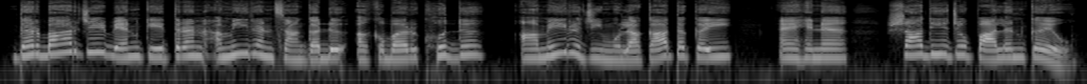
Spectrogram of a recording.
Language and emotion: Sindhi, neutral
